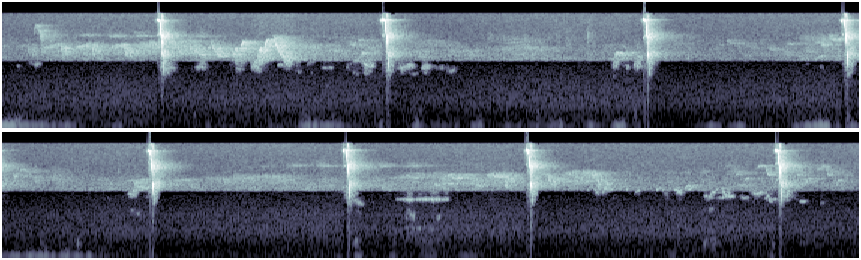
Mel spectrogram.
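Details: A wild chipmunk calls in a steady series of eight sharp, high chips, roughly every one and a half to two seconds. Faint bird chatter fills the high background, and a low hum is heard early on.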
